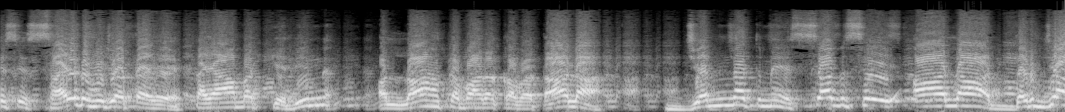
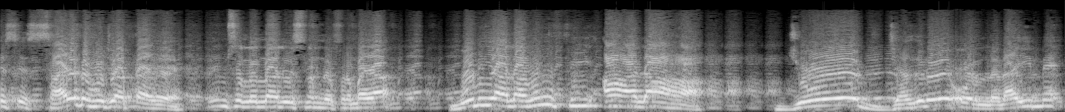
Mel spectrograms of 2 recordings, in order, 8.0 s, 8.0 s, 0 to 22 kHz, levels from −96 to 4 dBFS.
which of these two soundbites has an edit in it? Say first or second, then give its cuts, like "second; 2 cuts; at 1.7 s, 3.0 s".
first; 1 cut; at 1.4 s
